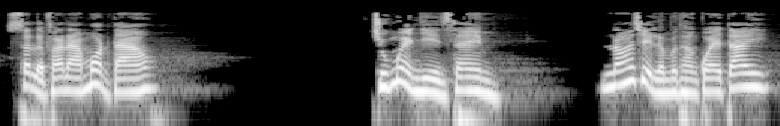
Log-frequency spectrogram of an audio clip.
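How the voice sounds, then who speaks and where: A woman's voice: mid-range voice, animated, normal speed, lightly acted. A woman voicing a crude, jeering young male street thug in an audiobook story. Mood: aggressive.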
